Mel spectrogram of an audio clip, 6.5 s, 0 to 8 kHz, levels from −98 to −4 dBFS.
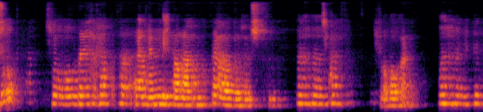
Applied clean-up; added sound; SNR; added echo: neural mask model DeepFilterNet 3.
